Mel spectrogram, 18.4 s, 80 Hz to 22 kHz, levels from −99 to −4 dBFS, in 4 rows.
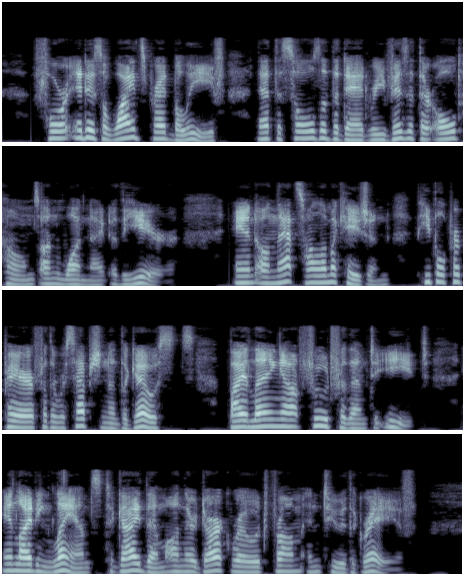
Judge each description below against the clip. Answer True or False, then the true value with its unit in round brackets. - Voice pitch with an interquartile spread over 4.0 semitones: True (4.6 semitones)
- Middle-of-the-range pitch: True (165 Hz)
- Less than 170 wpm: False (190 wpm)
